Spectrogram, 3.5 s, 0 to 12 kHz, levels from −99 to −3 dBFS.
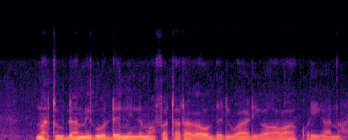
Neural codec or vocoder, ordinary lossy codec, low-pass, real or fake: codec, 16 kHz, 4 kbps, FunCodec, trained on LibriTTS, 50 frames a second; Opus, 32 kbps; 7.2 kHz; fake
